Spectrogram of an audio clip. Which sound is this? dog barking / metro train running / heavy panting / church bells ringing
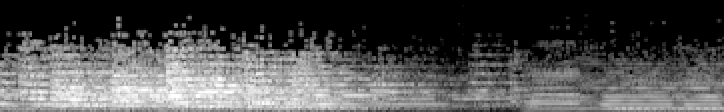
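church bells ringing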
